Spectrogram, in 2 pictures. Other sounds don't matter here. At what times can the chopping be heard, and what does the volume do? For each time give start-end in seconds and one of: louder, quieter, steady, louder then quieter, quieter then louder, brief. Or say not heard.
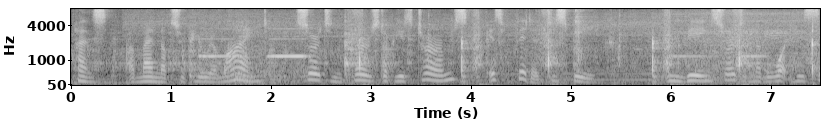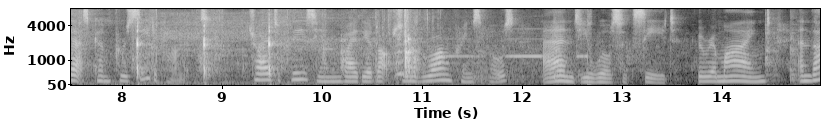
2.6-11.0 louder.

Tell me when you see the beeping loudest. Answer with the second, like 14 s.
2 s.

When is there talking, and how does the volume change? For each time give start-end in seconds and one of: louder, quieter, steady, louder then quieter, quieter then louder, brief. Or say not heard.
0.0-14.9 steady.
